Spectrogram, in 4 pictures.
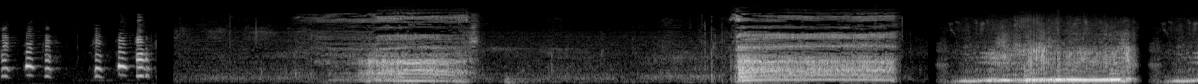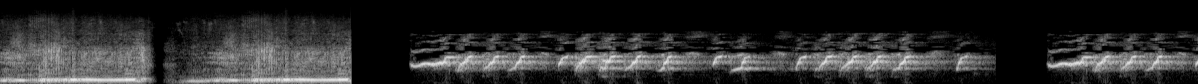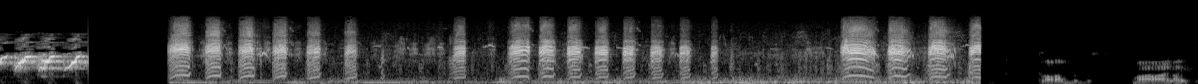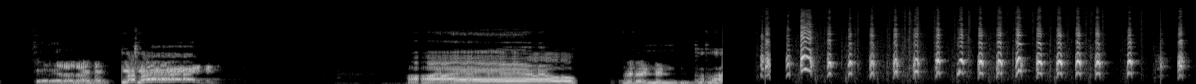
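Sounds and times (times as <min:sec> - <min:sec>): duck quacking loudly: 0:25.7 - 0:30.9.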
